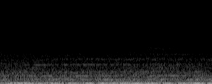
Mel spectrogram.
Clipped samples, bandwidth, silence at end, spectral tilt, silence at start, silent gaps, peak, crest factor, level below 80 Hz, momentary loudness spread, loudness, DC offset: under 0.1%; 3.2 kHz; 0 s; -9 dB/octave; 0 s; none; -24 dBFS; 10 dB; -34 dBFS; 2 LU; -41 LUFS; under 0.1%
